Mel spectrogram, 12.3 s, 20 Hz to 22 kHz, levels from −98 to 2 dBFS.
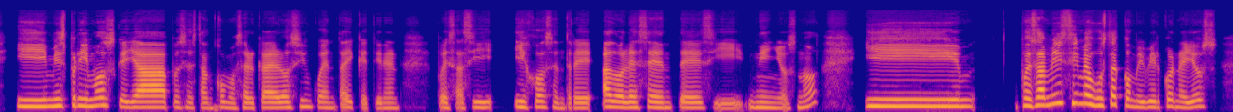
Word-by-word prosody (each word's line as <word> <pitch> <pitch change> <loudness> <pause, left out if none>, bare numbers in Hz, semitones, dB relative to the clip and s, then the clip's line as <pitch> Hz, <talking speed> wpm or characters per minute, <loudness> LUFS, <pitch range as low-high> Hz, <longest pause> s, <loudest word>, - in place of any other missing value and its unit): y 230 -1 +4
mis 245 0 +3
primos 255 0 0
que 210 -2 -1
ya, 200 0 +5
pues, 195 -1 -9
están 180 -1 -7
como 185 -3 -6
cerca 180 +1 -3
de 185 0 +2
los 190 0 -1
50, 195 -4 -5
y 200 - -3
que - - -10
tienen, 175 0 -7 0.3
pues, 180 - -6
así 190 +2 -4 0.2
hijos 205 0 -1
entre 180 0 -3
adolescentes 190 -2 0
y 165 +1 -9
niños, 185 -2 -3
¿no? 220 - -4 0.5
Y, 235 -1 +4
mm, 230 0 -2 0.5
pues 255 +1 +1
a 275 0 +8
mí 335 +5 +2
sí 345 -1 -1
me 325 -1 +6
gusta 290 +1 +3
convivir 205 -6 -1
con 230 -3 -3
ellos, 205 +4 -2
200 Hz, 165 wpm, -24 LUFS, 185-235 Hz, 0.5 s, a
